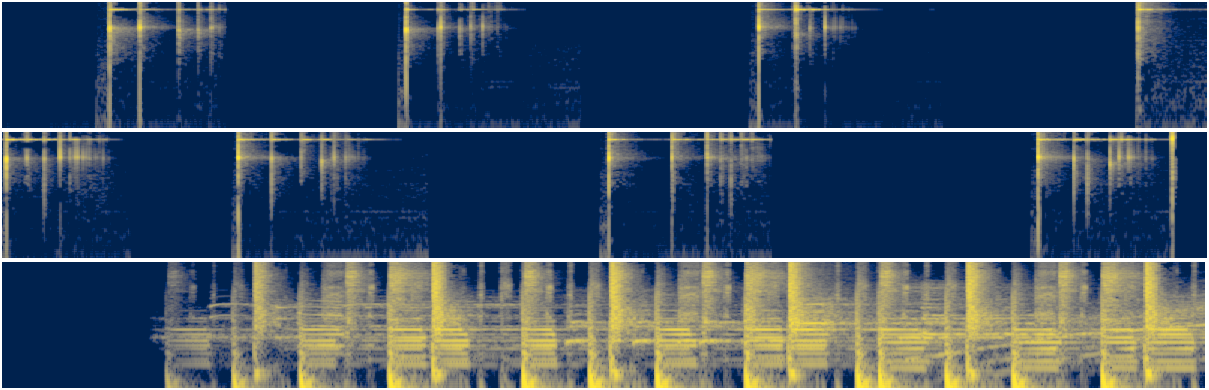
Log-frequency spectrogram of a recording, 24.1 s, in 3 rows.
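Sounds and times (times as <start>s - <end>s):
shell casings clinking on concrete: 12.4s - 13.2s.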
